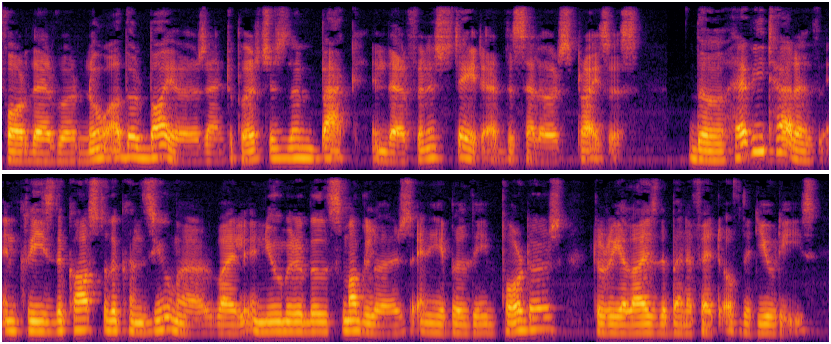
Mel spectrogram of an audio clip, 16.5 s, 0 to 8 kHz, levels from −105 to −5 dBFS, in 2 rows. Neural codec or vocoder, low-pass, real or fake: none; 7.2 kHz; real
